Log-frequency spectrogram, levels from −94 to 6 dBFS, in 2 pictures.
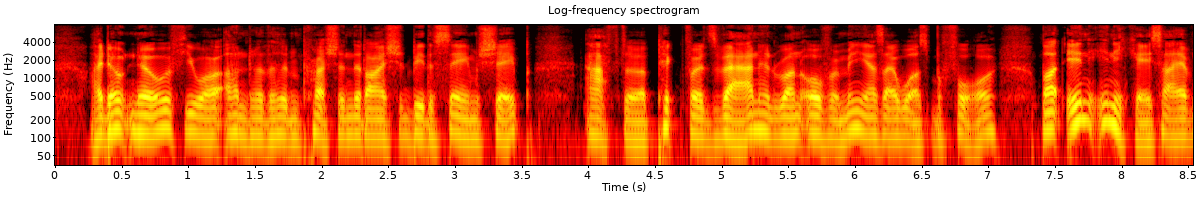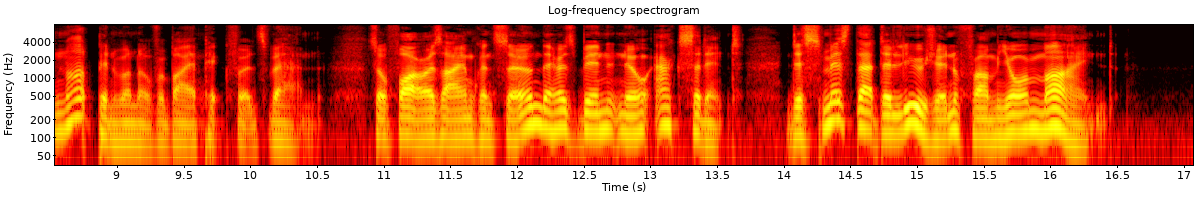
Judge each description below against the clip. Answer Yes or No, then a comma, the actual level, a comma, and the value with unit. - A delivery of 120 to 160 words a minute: No, fast, 205 wpm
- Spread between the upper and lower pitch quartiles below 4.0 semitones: No, average, 4.7 semitones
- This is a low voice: Yes, low, 110 Hz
